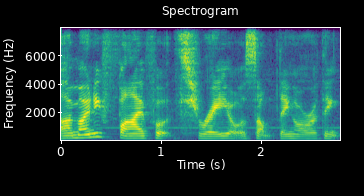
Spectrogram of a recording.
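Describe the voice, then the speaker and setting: With an Australian accent, a woman speaks at a fairly slow pace. Her voice sits fairly low in pitch. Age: 60s. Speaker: podcast host. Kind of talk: interview. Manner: halting.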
